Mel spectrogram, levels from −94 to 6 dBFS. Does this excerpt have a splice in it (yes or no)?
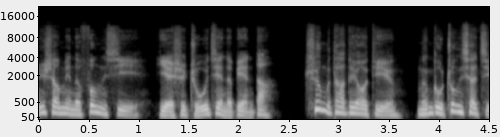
yes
